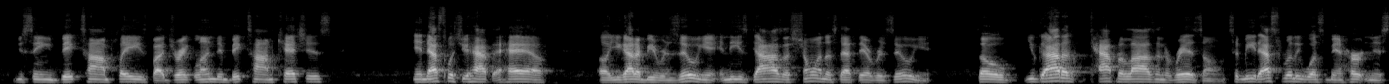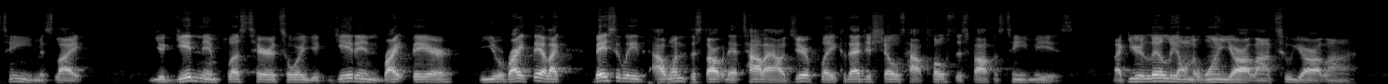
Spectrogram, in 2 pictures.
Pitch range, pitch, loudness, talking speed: 110-125 Hz, 120 Hz, -24 LUFS, 210 wpm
